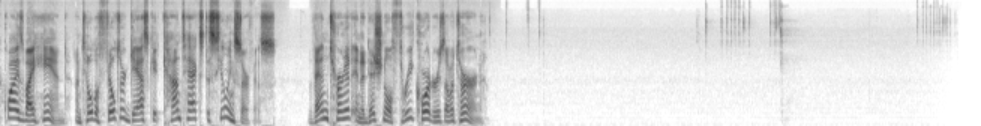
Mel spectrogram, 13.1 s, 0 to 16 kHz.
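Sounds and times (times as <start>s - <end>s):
wrench clicking: 6.6s - 7.3s, 9.3s - 10.6s, 12.2s - 12.8s.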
